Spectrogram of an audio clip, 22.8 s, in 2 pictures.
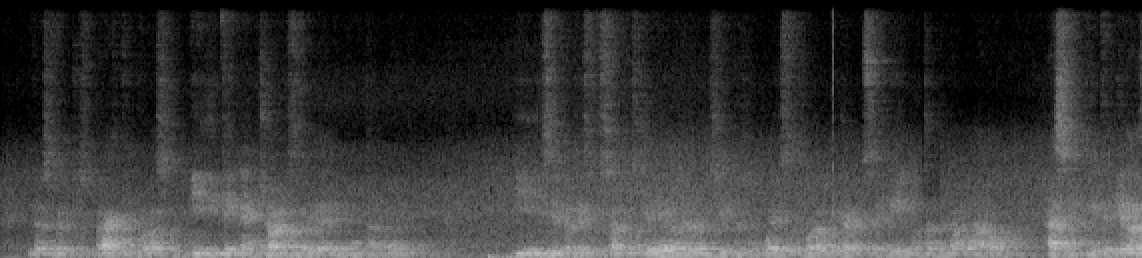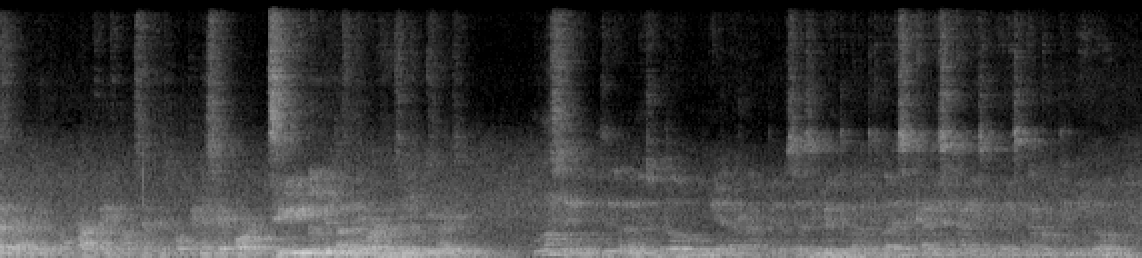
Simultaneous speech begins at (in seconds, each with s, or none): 14.5 s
